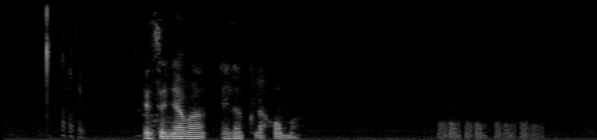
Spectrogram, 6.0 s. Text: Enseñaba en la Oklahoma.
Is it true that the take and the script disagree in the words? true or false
false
